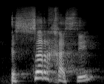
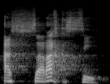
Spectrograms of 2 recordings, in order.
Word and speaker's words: As-Sarakhsi: As-Sarkhasi, and it's also mentioned, pronounced As-Sarakhsi. Both are proper. As-Sarakhsi may be more proper in pronunciation.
